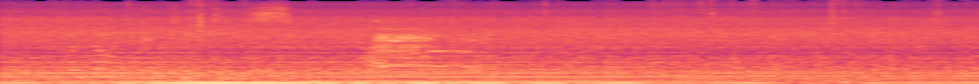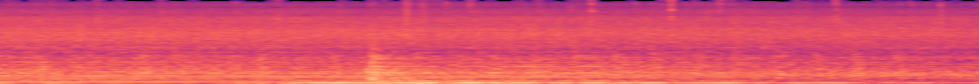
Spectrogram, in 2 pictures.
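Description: A cat's paws patter softly on the ground.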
